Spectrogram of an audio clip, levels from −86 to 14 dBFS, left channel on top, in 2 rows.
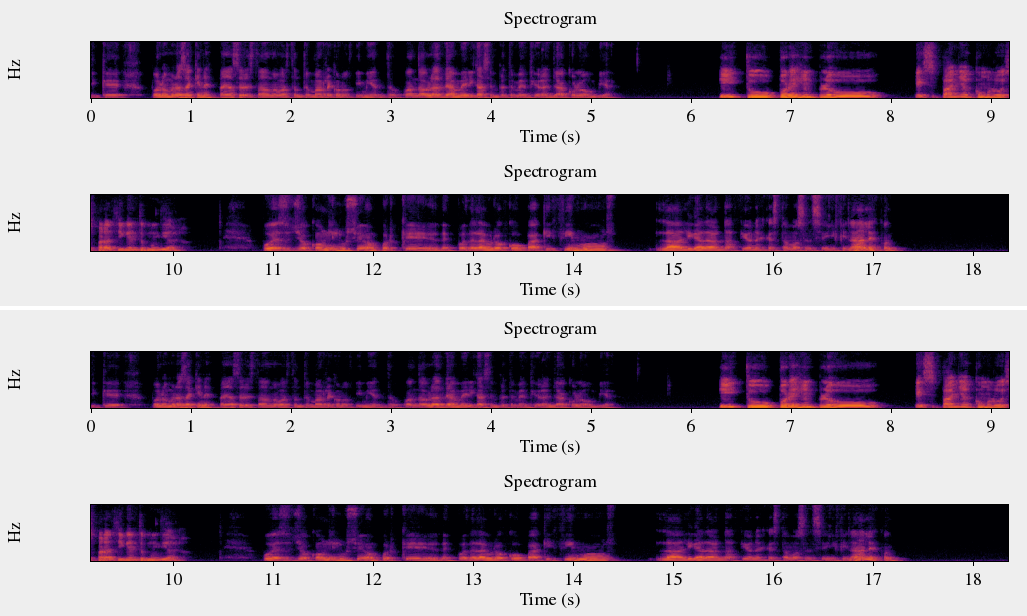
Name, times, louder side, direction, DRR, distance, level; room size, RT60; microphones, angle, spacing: voice 1, 0.0-5.2 10.5-14.5 14.8-17.2, left 2 dB, 50° left, 0.6 m, -30 dB
voice 2, 6.3-7.9 8.3-10.1, equal, 5° right, 0.3 m, -22 dB
2.7 x 2.1 x 2.4 m
head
